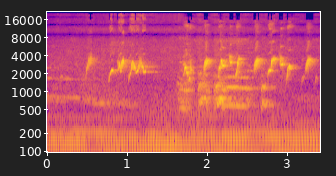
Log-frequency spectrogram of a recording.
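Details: ["In the morning a red-whiskered bulbul sings the doubled 'rik' song, repeated two to three times. A quick string of rising, slurred whistled notes plays over a strong low rumbling hum."]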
